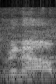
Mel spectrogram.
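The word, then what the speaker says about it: Miramar: Yeah, so you pronounce it as Rena, but it has the M at the beginning.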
